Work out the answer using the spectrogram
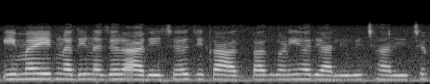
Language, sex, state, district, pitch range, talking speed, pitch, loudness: Rajasthani, female, Rajasthan, Nagaur, 220-235 Hz, 225 wpm, 230 Hz, -16 LUFS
